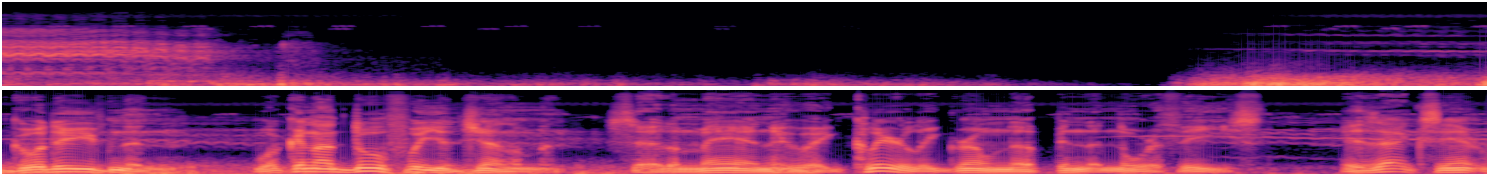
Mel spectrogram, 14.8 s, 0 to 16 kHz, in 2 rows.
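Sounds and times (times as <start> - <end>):
horses whinnying: 0.0 - 1.3, 6.6 - 11.4, 12.9 - 14.8
horses snorting: 7.4 - 14.8
speech: 7.5 - 14.8.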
